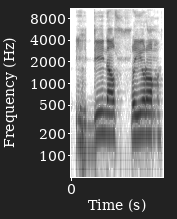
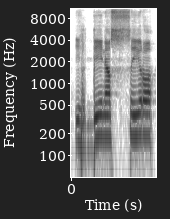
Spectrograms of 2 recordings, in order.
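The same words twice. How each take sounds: First: The s sound has no hiss. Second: The s sound has a clear hiss. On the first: The speaker calls it wrong. "Tidak ada desiran" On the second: The speaker calls it right. "dia ada desiran"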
